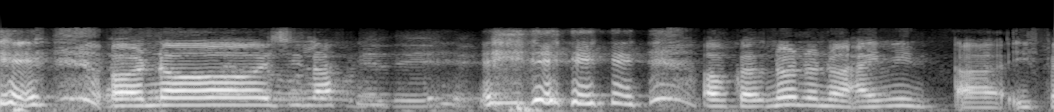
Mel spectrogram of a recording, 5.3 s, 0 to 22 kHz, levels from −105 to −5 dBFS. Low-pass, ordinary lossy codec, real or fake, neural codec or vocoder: 7.2 kHz; Opus, 16 kbps; real; none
